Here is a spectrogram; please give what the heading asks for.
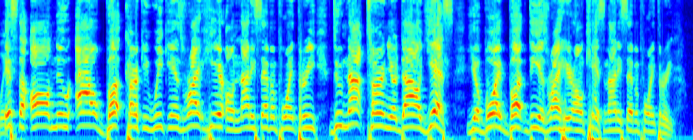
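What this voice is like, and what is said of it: Radio DJ announcer voice. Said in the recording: “Do that over with your radio voice.”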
